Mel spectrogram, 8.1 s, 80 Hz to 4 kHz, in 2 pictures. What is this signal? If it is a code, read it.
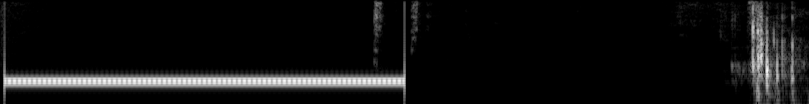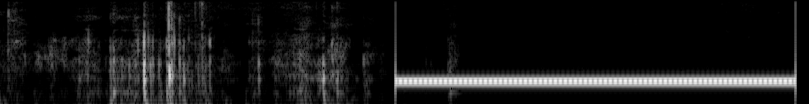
Ringback tone (North America), 440 + 480 Hz.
